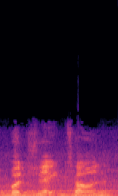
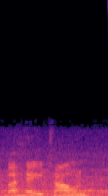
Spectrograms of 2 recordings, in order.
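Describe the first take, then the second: First: The J is said with a J sound. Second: The J is said with an H sound.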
